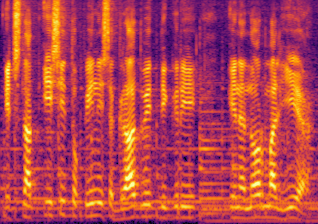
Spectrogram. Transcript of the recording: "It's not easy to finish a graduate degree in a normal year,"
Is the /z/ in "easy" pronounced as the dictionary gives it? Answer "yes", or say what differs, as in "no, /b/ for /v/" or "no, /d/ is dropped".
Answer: no, /s/ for /z/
